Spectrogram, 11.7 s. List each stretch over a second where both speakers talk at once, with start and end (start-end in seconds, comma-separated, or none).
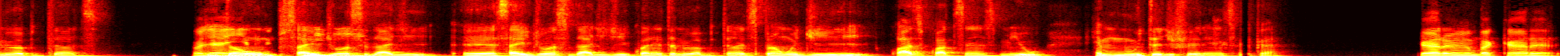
1.5-2.9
